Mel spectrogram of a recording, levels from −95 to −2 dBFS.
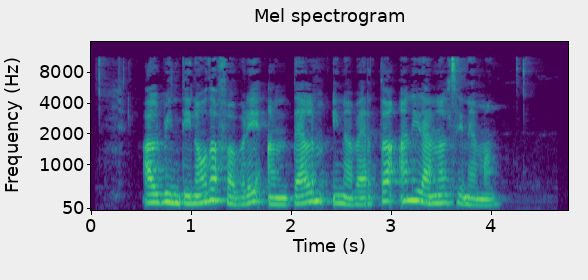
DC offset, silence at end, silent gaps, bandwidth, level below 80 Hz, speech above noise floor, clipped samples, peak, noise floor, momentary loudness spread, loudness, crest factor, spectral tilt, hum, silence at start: under 0.1%; 0.7 s; none; 11.5 kHz; -66 dBFS; 28 dB; under 0.1%; -10 dBFS; -53 dBFS; 6 LU; -26 LUFS; 16 dB; -5.5 dB/octave; none; 0.5 s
